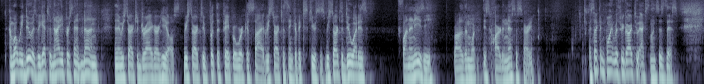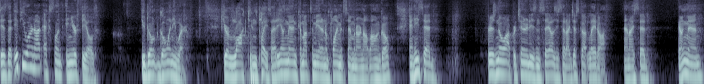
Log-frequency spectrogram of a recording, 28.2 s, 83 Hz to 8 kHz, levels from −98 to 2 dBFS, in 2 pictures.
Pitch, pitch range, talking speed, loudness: 120 Hz, 110-135 Hz, 235 wpm, -27 LUFS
